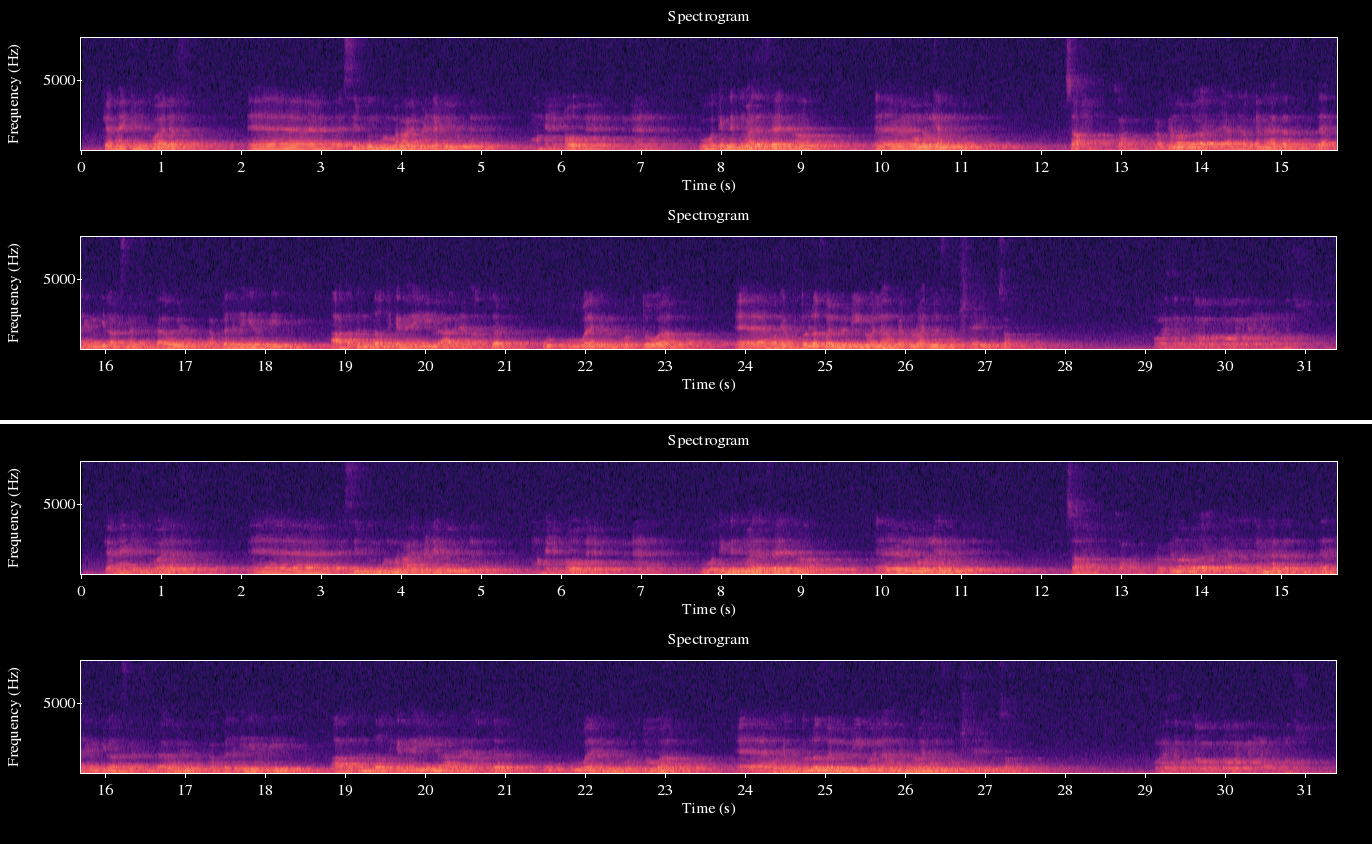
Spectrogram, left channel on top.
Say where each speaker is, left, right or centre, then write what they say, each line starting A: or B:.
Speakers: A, on the left; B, on the left.
A: كان هيكلفه هدف أه تأثير جمهور
B: هو
A: ملعب البرنابيو
B: كلفه فعلا هما كلفه
A: هو
B: هو كلفهم الفكرة هدف
A: هو كان ليفهم هدف فعلا اه آه،
B: لأن هو غلط
A: لو كان
B: قدام
A: صح صح لو كان آه، يعني لو كان الهدف بتاعه كان جه الارسنال في الاول بدل ما يجي ريال مدريد اعتقد الضغط كان هيبقى على ريال اكتر و- ولكن كورتوا آه، هو كان كورتوا اللي واقف ولا لونين ولا هو كان كل واحد واقف في ماتش تقريبا صح؟
B: هو يا اسطى كورتوا كورتوا هو اللي كان واقف في الماتش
